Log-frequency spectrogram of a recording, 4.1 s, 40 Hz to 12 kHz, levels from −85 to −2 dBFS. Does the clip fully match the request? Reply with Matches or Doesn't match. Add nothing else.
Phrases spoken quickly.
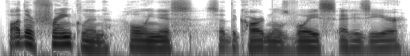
Doesn't match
